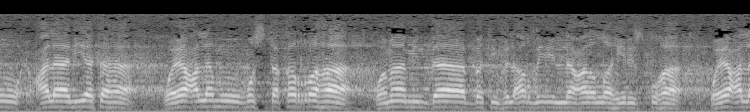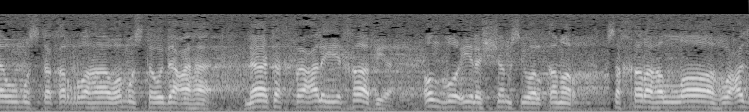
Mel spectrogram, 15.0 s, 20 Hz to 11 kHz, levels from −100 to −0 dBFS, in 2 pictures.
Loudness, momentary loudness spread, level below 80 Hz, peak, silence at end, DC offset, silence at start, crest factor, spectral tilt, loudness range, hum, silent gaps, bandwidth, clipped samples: -20 LUFS; 8 LU; -52 dBFS; -4 dBFS; 0 s; 2%; 0 s; 16 dB; -4.5 dB/octave; 3 LU; none; none; 7.4 kHz; under 0.1%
